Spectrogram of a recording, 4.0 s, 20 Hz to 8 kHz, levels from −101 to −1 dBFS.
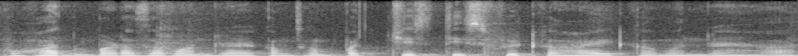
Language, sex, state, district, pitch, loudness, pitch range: Hindi, male, Chhattisgarh, Sukma, 110 Hz, -18 LUFS, 105-115 Hz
